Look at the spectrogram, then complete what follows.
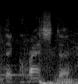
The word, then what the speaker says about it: DaCosta: It's DaCosta is the way you pronounce it there. I think I said DaCosta, but it is DaCosta.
